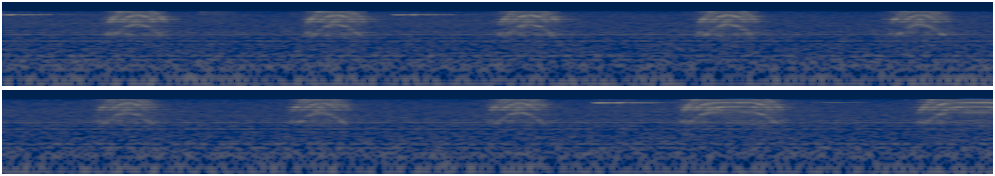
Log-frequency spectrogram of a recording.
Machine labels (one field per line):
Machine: slide rail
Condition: normal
